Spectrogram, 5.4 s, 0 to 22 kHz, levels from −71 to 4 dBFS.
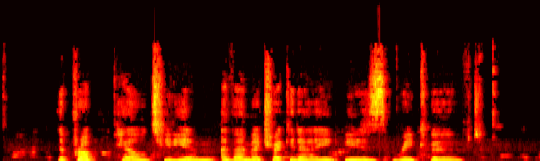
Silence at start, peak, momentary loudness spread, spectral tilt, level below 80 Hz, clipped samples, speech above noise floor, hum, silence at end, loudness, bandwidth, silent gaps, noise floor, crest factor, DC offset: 0.15 s; 0 dBFS; 13 LU; -4 dB/octave; -50 dBFS; under 0.1%; 21 dB; none; 0.15 s; -17 LUFS; 16.5 kHz; none; -38 dBFS; 18 dB; under 0.1%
